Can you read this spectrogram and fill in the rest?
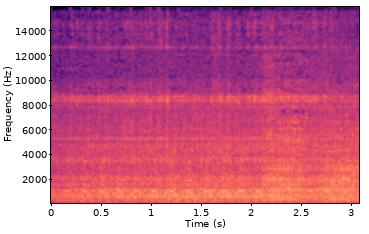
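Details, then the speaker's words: Chemical transfer pump started dry and flushing with water: steady even motor hum with hiss and gurgle as it draws water, priming quickly and running smoothly. "So you can see, it's even though the pump's dry, she's already sucking that water down."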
